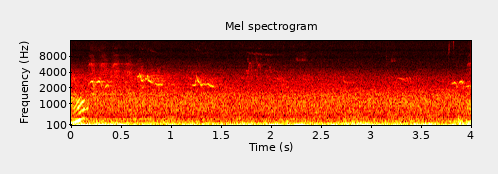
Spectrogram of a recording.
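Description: Birds chirping, a few short curved notes in the first second and a half, over a steady low background rumble.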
